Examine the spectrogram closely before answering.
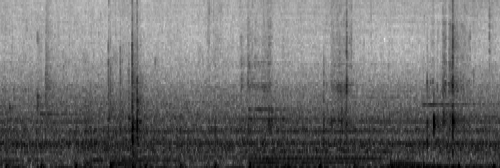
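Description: Broth simmers and bubbles softly in a pot.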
